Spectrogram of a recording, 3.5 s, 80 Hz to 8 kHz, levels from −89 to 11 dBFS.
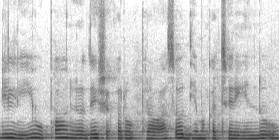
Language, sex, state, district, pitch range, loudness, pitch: Kannada, female, Karnataka, Mysore, 190-210 Hz, -16 LUFS, 195 Hz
